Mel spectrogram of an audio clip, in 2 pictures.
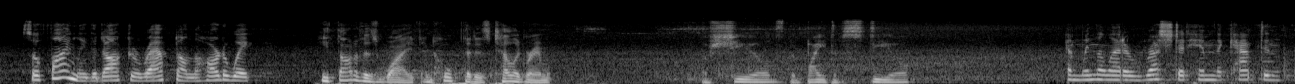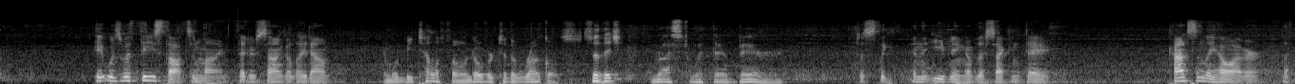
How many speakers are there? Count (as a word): five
